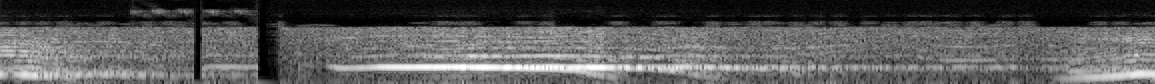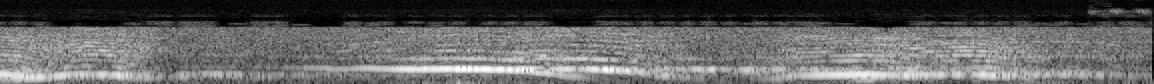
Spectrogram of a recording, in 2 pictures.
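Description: A whale sings long, sliding moans that sweep up and down, in phrases repeated every few seconds.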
